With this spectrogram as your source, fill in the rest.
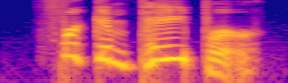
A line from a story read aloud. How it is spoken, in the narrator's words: she heard Nolan exclaim from the doorway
